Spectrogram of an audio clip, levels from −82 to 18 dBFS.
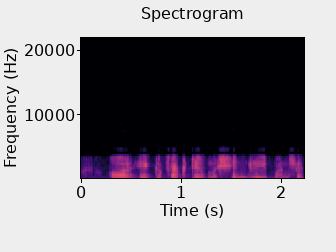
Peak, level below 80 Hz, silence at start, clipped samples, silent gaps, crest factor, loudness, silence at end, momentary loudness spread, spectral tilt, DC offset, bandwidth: -8 dBFS; -58 dBFS; 0 s; under 0.1%; none; 22 dB; -28 LUFS; 0 s; 7 LU; -6 dB/octave; under 0.1%; 5 kHz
